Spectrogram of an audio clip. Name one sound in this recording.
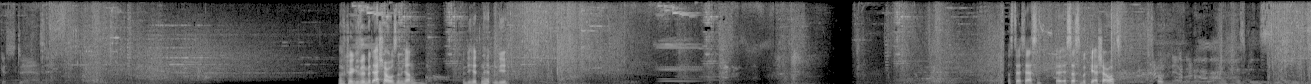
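Video game sound effects whoosh and chime.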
